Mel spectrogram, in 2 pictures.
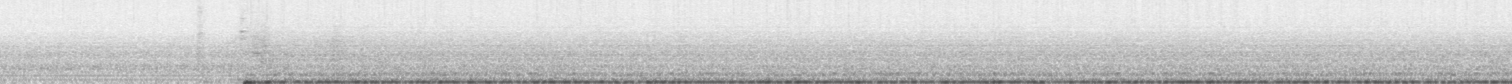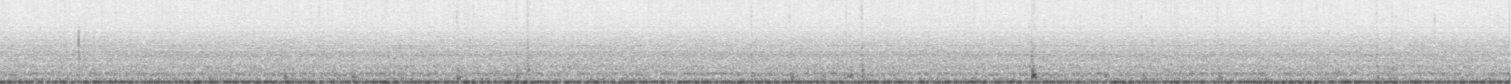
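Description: A loud, steady low rumble comes in suddenly about two and a half seconds in, replacing a faint hum, and runs on without a break.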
